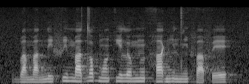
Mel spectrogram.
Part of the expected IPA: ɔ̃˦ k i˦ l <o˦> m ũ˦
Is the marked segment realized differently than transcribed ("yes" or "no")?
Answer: no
